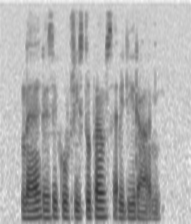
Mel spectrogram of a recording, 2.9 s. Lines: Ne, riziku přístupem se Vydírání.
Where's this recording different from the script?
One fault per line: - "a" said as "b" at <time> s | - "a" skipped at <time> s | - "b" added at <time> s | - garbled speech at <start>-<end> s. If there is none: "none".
none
